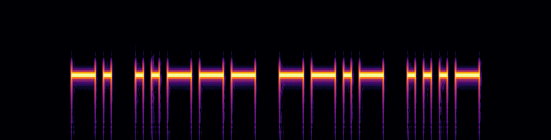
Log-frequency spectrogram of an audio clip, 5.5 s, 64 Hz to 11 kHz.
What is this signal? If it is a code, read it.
Morse code, heard as a keyed tone, about 15 wpm, 700 Hz. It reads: N2QV
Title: USA Call Signs - 4 Characters - Repeated 2x - 15wpm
